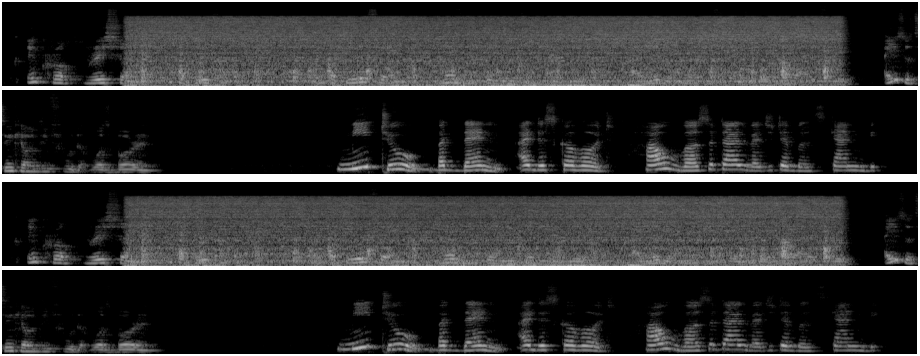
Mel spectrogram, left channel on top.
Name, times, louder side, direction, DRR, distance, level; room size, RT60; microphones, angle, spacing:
voice 1, 0.2-2.3 3.1-6.0 6.3-8.5 8.8-10.7, right 1 dB, 40° left, 1.0 m, -37 dB
sound 1, 1.2-8.4, left 1 dB, 10° left, 2.0 m, -29 dB
voice 2, 5.0-5.4 12.5-15.3 15.5-17.9, left 3 dB, 60° left, 0.4 m, -31 dB
5.7 x 2.2 x 2.7 m
head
